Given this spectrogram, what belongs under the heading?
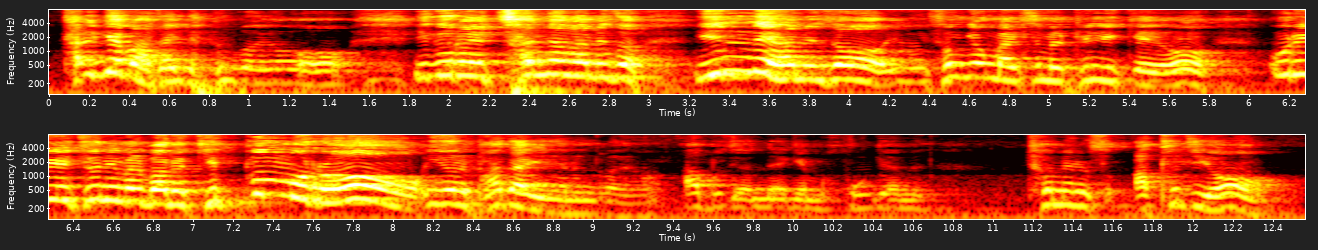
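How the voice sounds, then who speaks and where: A man's voice: very high-pitched, lively intonation, moderate pace, dark tone, rough recording. A male pastor preaching a sermon with emphasis, repeating phrases and acting out quoted lines.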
